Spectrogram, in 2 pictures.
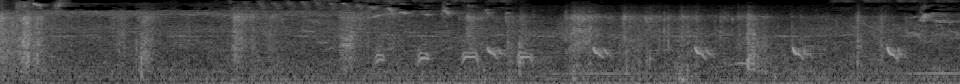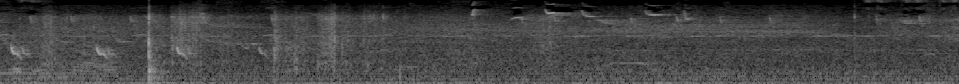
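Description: Small birds chirping in a quick run of short, repeated calls, with scattered light footfalls and rustles on dry leaf litter.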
